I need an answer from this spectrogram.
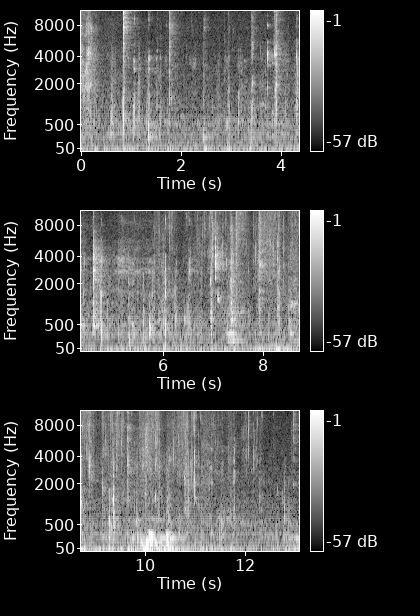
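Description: Close-miked mouth sounds of a person eating pork curry and rice by hand: chewing with irregular wet smacks and clicks, along with the squish of fingers mixing rice into the curry.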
